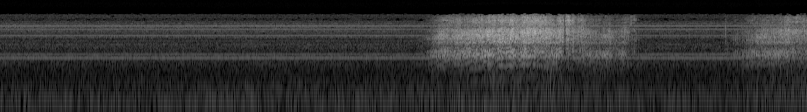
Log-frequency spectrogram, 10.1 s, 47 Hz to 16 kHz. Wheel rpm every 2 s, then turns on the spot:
0, 0, 20, 50, 10.
none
